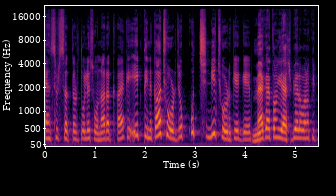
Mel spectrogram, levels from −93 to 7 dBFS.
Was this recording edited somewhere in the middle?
yes; 2 cuts; at 1.7 s, 4.1 s

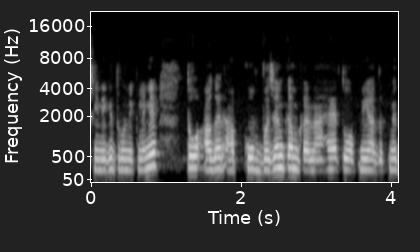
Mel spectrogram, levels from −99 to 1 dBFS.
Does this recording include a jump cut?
no; 0 cuts

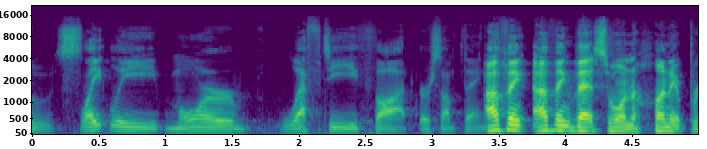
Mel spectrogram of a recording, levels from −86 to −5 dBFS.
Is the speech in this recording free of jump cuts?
no; 2 cuts; at 1.7 s, 3.4 s

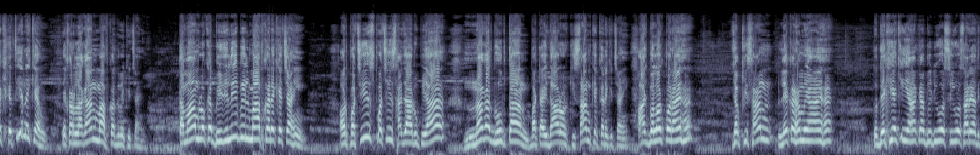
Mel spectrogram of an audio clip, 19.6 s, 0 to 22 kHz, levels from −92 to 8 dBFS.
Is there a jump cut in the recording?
yes; 1 cut; at 12.6 s

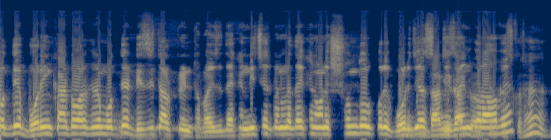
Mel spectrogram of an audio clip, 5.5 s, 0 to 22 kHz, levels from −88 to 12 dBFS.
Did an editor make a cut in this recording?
no; 0 cuts

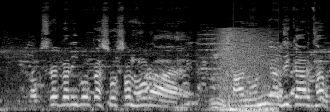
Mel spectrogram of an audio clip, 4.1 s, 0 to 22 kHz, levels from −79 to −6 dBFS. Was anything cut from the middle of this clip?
yes; 1 cut; at 2.8 s

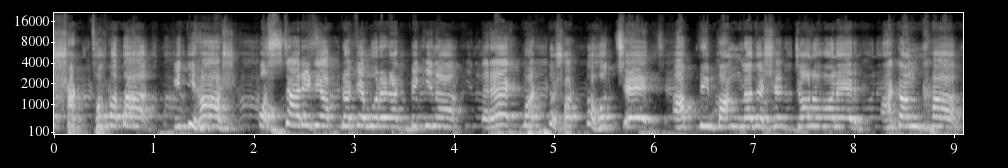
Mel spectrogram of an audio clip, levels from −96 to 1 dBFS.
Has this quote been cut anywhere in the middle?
no; 0 cuts

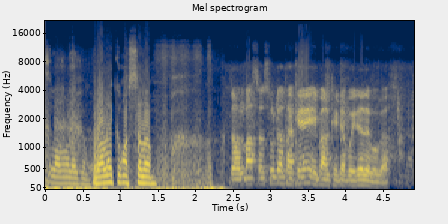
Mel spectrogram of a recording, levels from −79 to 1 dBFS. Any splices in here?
yes; 1 cut; at 2.3 s

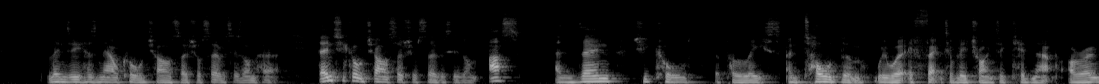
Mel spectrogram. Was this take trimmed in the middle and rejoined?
yes; 1 cut; at 7.8 s

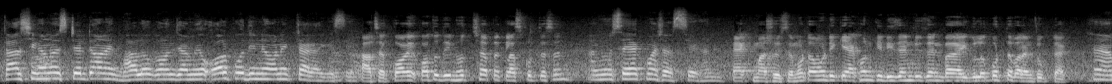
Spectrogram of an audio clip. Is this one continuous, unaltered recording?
yes; 0 cuts

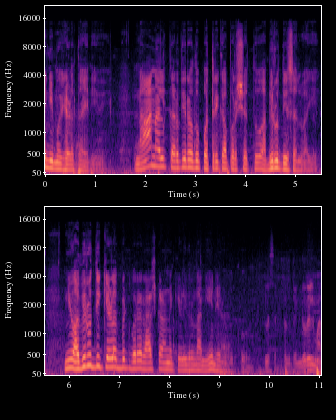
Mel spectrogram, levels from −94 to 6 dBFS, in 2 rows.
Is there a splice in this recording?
no; 0 cuts

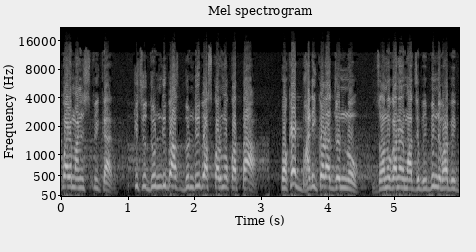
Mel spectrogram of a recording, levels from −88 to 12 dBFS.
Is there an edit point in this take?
yes; 2 cuts; at 1.1 s, 3.1 s

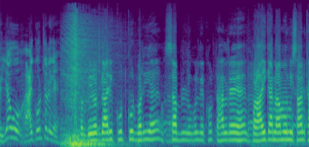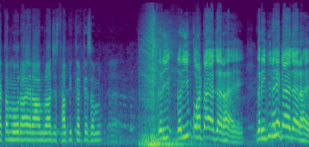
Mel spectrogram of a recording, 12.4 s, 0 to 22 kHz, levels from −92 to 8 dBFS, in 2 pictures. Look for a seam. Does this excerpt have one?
yes; 2 cuts; at 1.6 s, 9.3 s

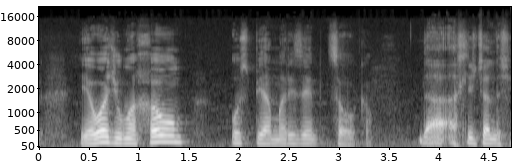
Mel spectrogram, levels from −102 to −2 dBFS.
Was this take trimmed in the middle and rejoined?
no; 0 cuts

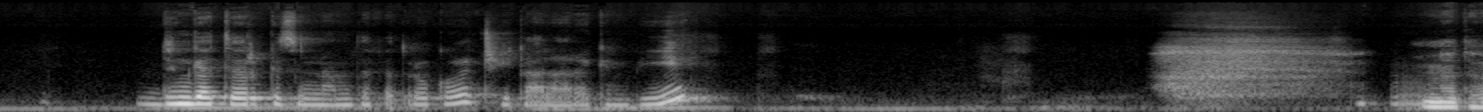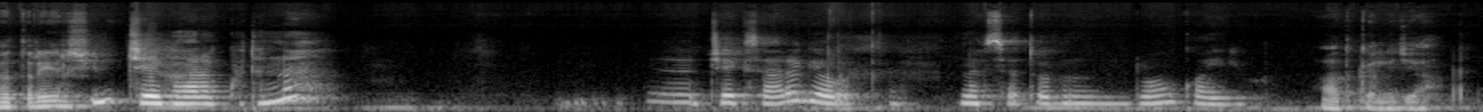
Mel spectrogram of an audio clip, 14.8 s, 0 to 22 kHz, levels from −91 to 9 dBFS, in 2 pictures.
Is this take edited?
no; 0 cuts

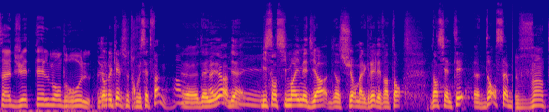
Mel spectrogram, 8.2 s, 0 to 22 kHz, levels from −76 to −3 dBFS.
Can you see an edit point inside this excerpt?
no; 0 cuts

